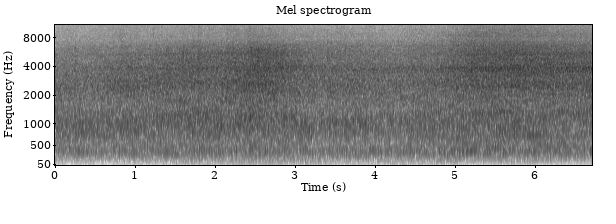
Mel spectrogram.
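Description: Steady running noise of a train on the rails, an even rushing rumble with a faint high tone held throughout.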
